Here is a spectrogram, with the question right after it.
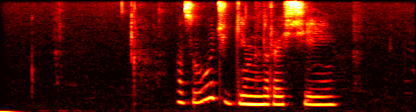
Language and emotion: Russian, neutral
